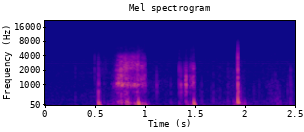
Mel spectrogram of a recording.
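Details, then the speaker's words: Old cat in palliative care with broken jaw bones, chewing while eating: quiet crunching and grating clicks, crepitus of broken bones grating together every time he eats. "producing the sounds of crepitus you know what traffic this is c-r-e-p-i-t-u-s It's the sound of broken bones grating against each other and that's what happens every time he eats"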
